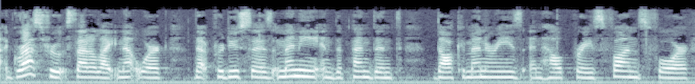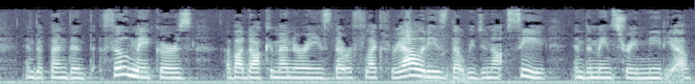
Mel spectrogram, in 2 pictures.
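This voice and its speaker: A woman hosting a live community television talk show, introducing her guest in a friendly, welcoming way with some fillers. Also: medium pitch.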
